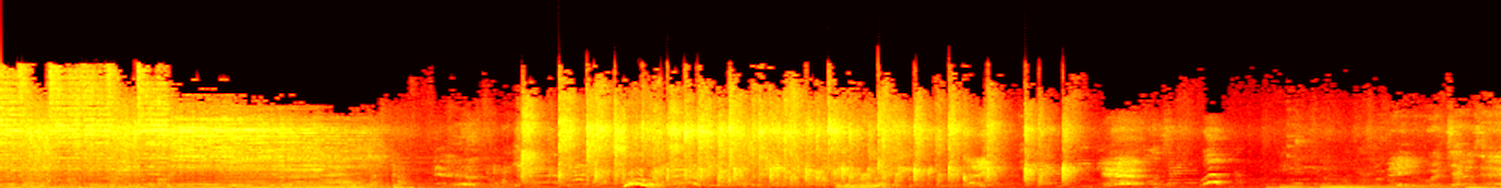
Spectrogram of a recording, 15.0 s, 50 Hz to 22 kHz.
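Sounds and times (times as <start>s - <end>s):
whooping cheers: 5.2s - 7.5s
audience clapping: 5.2s - 10.8s
band chord ringing out: 12.7s - 15.0s.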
